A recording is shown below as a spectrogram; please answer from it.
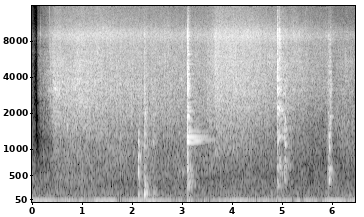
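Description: Noodles for rad na sizzle and hiss in a hot oiled wok, with a few spatula scrapes and clanks breaking through the steady frying noise.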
